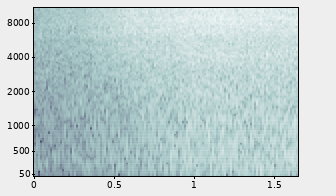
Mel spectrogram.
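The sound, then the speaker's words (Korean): Ocean waves break on a surfing beach in Yangyang in a steady, broad wash of surf that swells gradually louder, continuous, with no voices. “서핑을 사랑하는 당신도 그저 파도가 좋은 당신도 꽤 오랫동안 듣기 어려웠을 이 소리.”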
